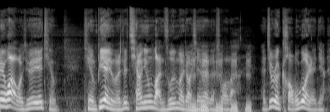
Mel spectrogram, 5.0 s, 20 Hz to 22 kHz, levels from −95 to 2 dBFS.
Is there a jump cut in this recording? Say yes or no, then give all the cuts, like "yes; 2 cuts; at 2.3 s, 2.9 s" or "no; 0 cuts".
no; 0 cuts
